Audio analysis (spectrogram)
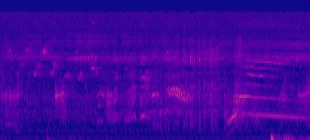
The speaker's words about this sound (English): Are you trying to get Angry Birds to come through on your mic?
